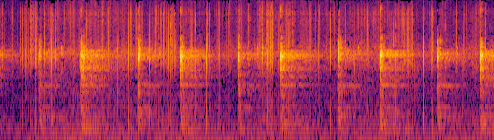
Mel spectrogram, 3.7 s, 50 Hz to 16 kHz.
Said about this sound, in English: And of course, there was a station directed towards Germany. On November the 10th, 1940, its clock tuning signal first appeared on shortwave.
